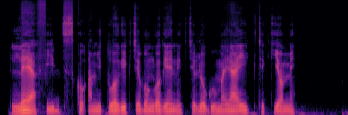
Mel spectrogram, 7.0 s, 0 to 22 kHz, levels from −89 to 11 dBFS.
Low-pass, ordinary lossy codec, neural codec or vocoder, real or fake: none; none; codec, 44.1 kHz, 7.8 kbps, Pupu-Codec; fake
